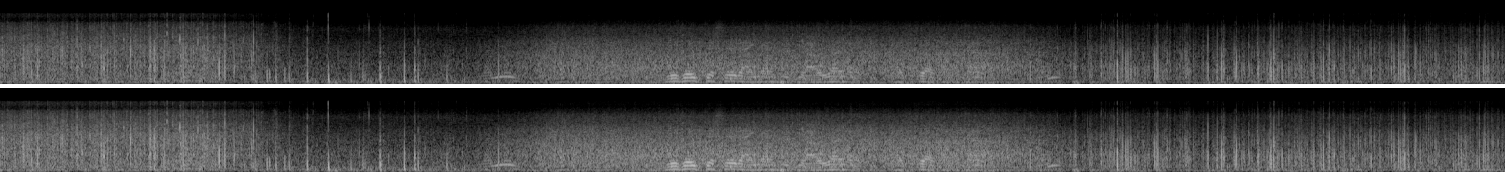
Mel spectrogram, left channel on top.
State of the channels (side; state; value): left; quieter; 3.9 dB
